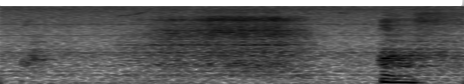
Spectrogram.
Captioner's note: exhales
